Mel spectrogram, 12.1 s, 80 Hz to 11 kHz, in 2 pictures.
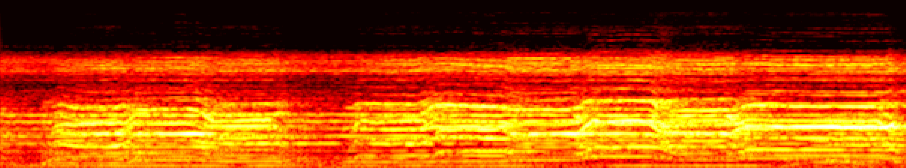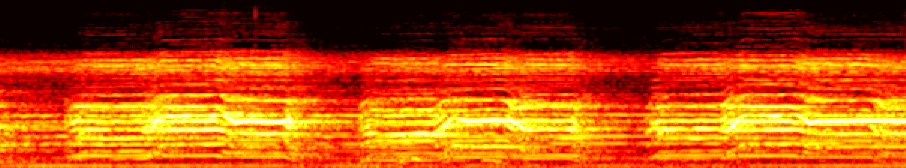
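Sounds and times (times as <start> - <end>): men singing close harmony chords: 0.0 - 12.0.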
